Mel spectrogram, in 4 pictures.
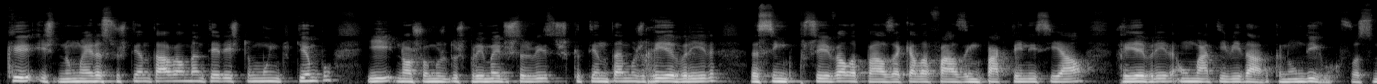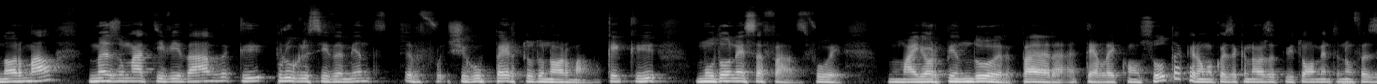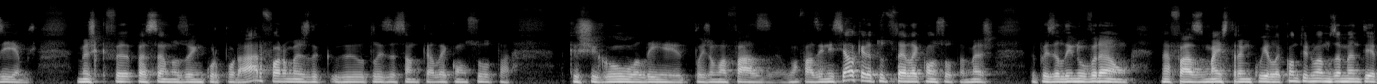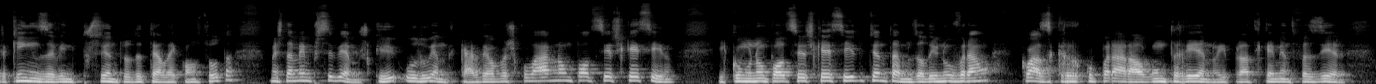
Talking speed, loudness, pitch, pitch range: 150 wpm, -18 LUFS, 130 Hz, 120-145 Hz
